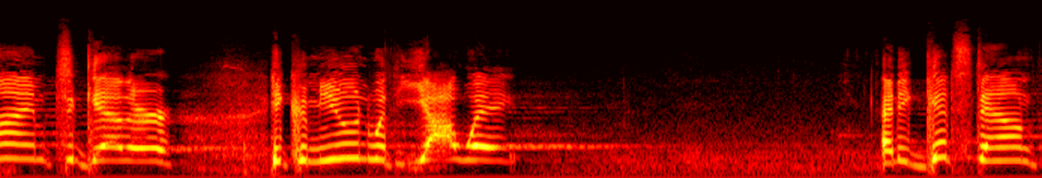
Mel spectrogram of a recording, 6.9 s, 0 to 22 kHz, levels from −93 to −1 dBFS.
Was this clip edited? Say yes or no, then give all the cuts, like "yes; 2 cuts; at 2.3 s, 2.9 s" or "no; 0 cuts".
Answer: no; 0 cuts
